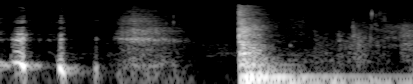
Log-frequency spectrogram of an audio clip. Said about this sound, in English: Hey, and that's the end of the episode. We know it's the end of the episode because there's a knock, knock, knock at the studio door.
